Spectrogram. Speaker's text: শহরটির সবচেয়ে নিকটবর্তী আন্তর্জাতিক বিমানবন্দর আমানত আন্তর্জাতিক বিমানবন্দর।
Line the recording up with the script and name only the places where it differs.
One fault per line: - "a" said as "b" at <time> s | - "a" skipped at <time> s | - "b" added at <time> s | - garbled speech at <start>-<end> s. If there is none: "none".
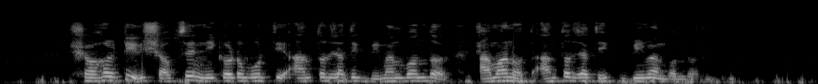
none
